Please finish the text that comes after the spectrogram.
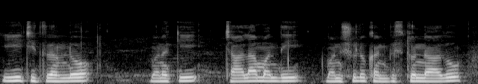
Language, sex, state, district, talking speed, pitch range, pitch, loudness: Telugu, male, Telangana, Hyderabad, 75 wpm, 145-165 Hz, 155 Hz, -15 LUFS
